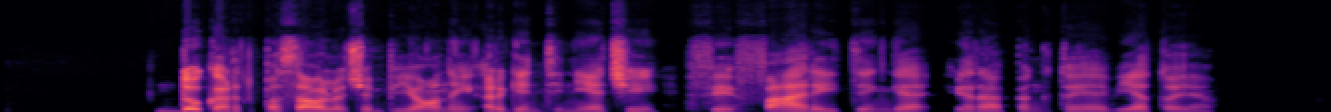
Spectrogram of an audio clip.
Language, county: Lithuanian, Klaipėda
